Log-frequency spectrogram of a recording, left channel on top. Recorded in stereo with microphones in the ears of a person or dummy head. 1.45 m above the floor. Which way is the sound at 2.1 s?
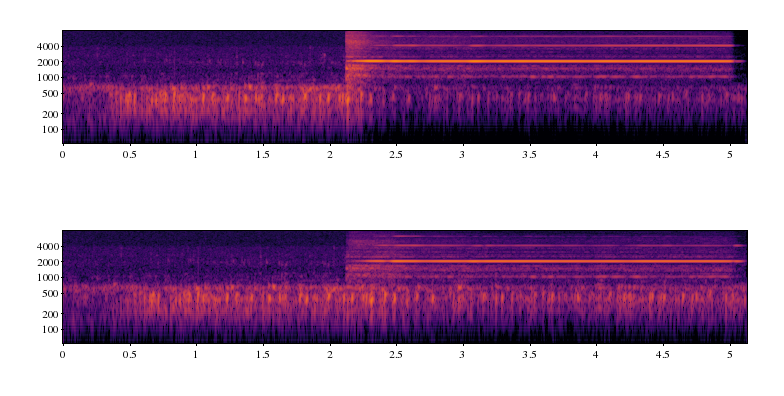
70° left (ahead or behind).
